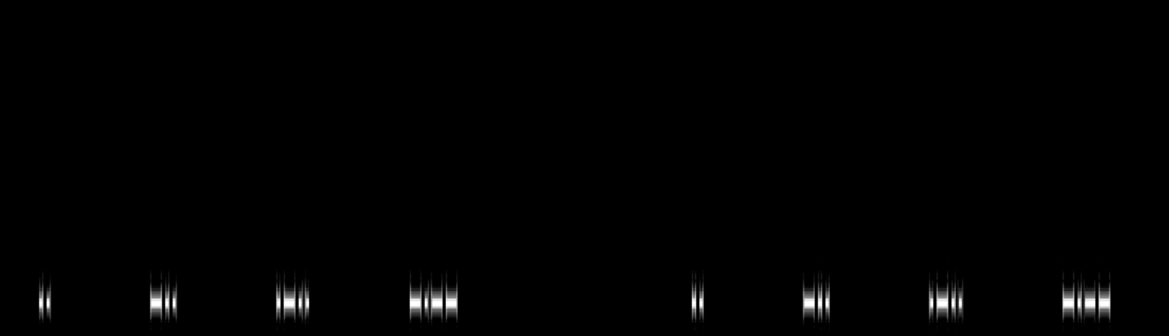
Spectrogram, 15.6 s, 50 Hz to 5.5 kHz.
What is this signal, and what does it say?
Morse code, heard as a keyed tone, about 25 wpm, spaced as for 6 wpm, 600 Hz. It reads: IDLY IDLY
